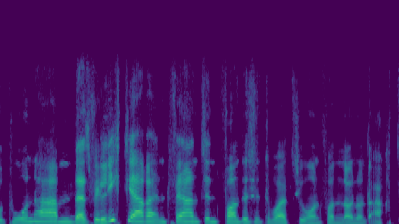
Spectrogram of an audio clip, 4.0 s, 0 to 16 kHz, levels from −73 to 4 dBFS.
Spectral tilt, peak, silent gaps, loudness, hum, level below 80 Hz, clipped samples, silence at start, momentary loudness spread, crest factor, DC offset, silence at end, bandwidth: -3.5 dB/octave; -6 dBFS; none; -25 LUFS; none; -66 dBFS; under 0.1%; 0 s; 9 LU; 20 dB; under 0.1%; 0.1 s; 12.5 kHz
